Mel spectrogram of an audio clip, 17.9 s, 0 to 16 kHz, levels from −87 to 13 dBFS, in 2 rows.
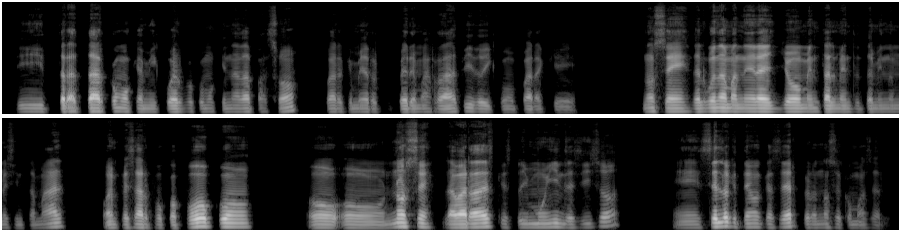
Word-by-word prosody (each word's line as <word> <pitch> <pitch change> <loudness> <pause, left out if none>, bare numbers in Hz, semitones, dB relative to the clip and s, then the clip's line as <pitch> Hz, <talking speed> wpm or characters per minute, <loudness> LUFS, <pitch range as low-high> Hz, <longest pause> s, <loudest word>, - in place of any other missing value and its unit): si 100 0 -12
tratar 105 0 +4
como 105 -3 -6
que 100 - -11
mi 95 -1 -13
cuerpo 95 +2 -5
como 100 +1 -18
que 95 - -21
nada 100 +1 -7
pasó, 100 -1 -9 0.2
para 100 0 -10
que 95 - -23
me 100 0 -11
recupere 95 +1 -9
más 100 0 -16
rápido, 100 +2 -7
y 95 - -13
como 90 0 -21
para 90 0 -12
que, 85 -3 -23 0.7
no 110 +1 -6
sé, 105 -1 0
de - - -11
alguna 110 +2 +2
manera 105 -1 +5
yo 100 +1 +2
mentalmente 100 -1 -5
también 95 +2 -13
no 95 - -16
me 100 0 -17
sienta 95 -1 -25
mal, 120 +7 -6 0.4
o, - - -7
empezar 100 +1 -3
poco 95 -1 -12
a 90 - -19
poco, 125 +1 +5 0.5
o 100 +1 -1 0.5
o, - - -13
no 130 +5 +5
sé, 125 -3 -3
la - - -1
verdad 110 +3 +8
es 125 - +1
que - - -26
estoy 110 +1 -15
muy 115 +2 -7
indeciso. 110 +5 -10 0.5
Eh, 100 +1 -15
sé 100 +6 +3
lo 140 +2 +4
que 130 - -12
tengo 115 -1 -8
que 105 - -13
hacer, 120 +5 -3
pero 100 -1 -14
no 105 0 -17
sé 105 -1 -21
cómo 95 -1 -21
hacerlo. 95 -2 -27
100 Hz, 200 wpm, -22 LUFS, 95-110 Hz, 0.7 s, verdad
